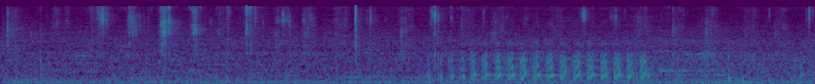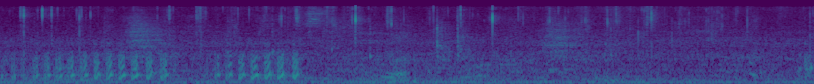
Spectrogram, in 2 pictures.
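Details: A female guinea pig eating lettuce gives short bursts of rapid, rattling pulses, repeated in three low grumbling runs.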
